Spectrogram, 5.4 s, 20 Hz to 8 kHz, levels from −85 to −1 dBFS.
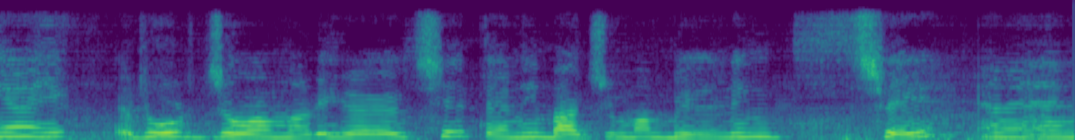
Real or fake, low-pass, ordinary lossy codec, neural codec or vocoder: fake; 7.2 kHz; none; codec, 44.1 kHz, 2.6 kbps, SNAC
